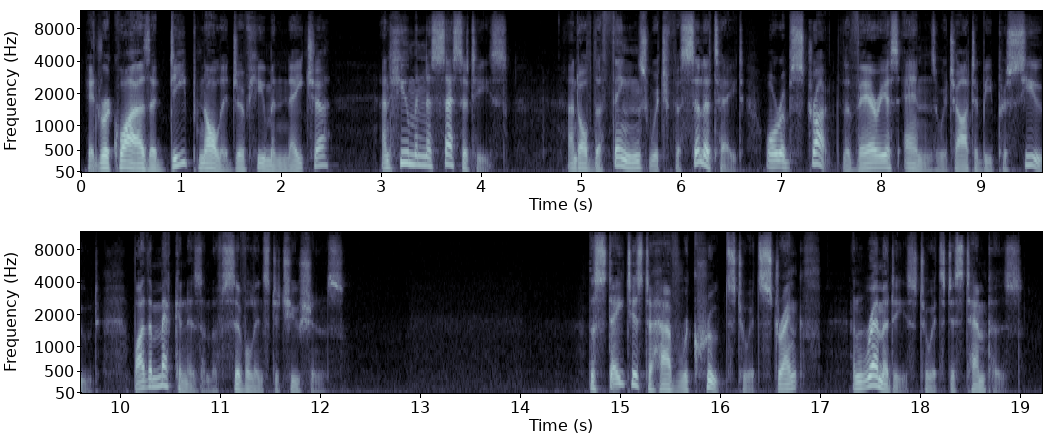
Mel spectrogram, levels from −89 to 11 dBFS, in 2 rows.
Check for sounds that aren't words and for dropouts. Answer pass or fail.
pass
